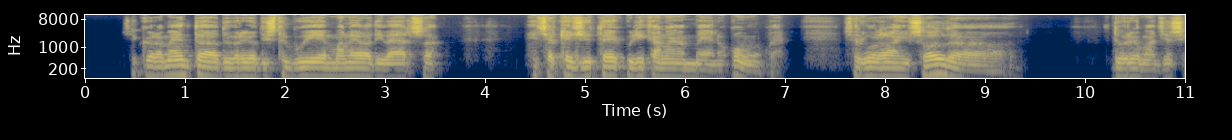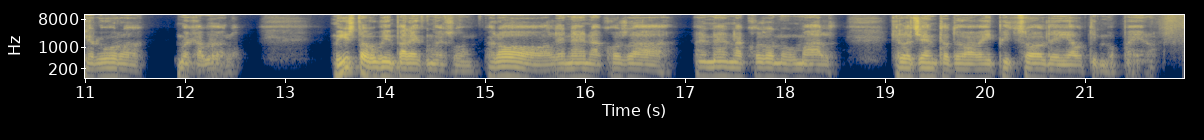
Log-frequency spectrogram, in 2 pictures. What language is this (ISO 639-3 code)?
pms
